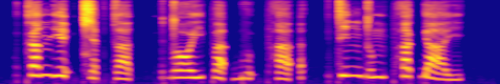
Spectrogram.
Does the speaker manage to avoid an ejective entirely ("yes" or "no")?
yes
